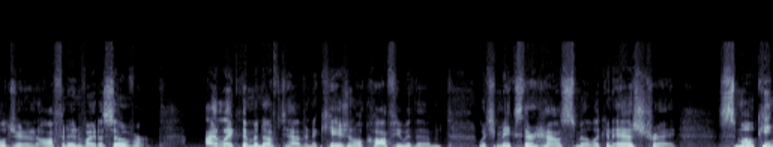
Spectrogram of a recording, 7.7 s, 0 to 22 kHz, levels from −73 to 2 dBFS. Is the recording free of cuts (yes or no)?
no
